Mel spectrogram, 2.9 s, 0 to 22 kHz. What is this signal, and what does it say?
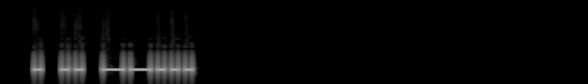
Morse code, heard as a keyed tone, about 36 wpm, 700 Hz. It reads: EI7
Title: Callsign Prefixes for Top 50 DXCC - 35wpm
